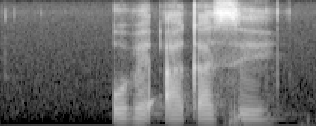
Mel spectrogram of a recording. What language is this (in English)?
Northern Sotho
